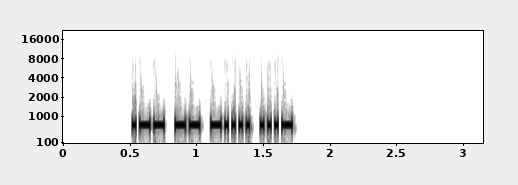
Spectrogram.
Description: Morse code, heard as a keyed tone, about 46 wpm, 700 Hz. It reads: WM6V
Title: USA Call Signs - 4 Characters - Repeated 2x - 45wpm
